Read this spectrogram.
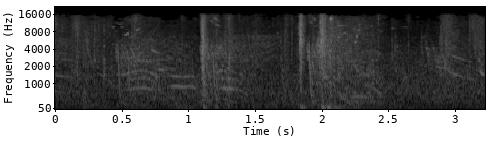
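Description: Gunshots fire in quick bursts with sharp bangs.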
